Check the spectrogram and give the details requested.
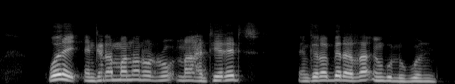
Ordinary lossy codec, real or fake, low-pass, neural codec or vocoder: none; fake; 7.2 kHz; codec, 16 kHz, 0.8 kbps, ZipCodec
